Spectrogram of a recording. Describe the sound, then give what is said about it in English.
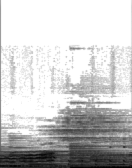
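Chickens cluck on an old houseboat on a river at night: a drawn-out, wavering call gives way to a run of short, evenly spaced clucks over a steady low hum, with no one talking. “Chickens. It was definitely chickens.”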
